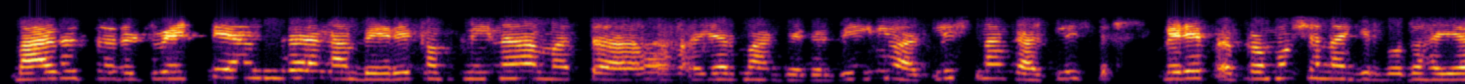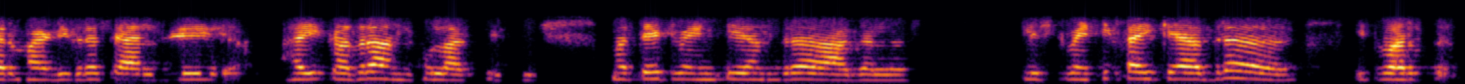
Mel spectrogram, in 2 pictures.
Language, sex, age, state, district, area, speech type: Kannada, female, 18-30, Karnataka, Dharwad, rural, conversation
